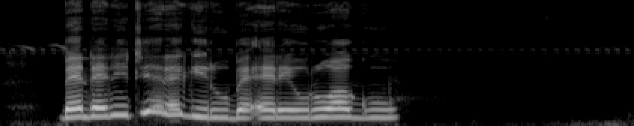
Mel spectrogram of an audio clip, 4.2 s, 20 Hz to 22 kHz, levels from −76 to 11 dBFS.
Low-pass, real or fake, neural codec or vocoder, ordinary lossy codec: none; real; none; none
